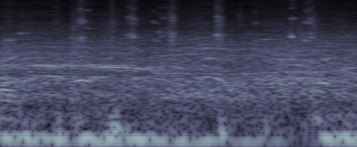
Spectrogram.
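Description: Basketball being dribbled on a hardwood arena floor, under general game noise and a steady low hum.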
